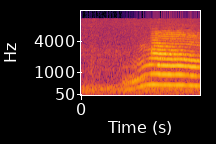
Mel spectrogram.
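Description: A house cat lets out one rising, drawn-out meow close by, clear over a soft indoor background hum.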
